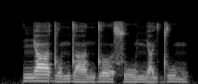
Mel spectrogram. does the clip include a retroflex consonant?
no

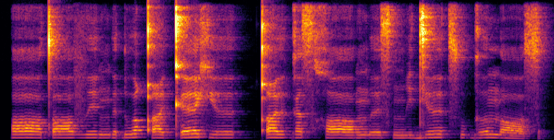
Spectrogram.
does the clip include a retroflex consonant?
no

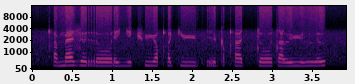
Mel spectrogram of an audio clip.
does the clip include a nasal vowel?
no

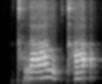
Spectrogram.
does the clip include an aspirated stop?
yes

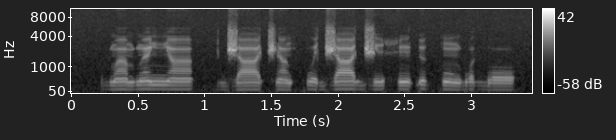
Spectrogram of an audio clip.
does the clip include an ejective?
no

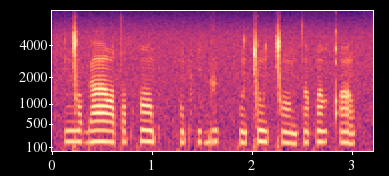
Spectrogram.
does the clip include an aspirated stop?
no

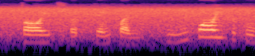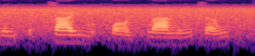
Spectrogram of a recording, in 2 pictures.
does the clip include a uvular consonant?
no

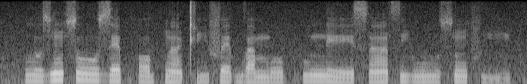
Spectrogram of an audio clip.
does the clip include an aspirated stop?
yes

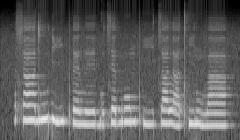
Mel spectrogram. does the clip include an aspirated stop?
yes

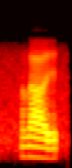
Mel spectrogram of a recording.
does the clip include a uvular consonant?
no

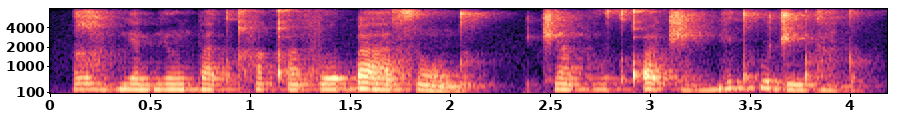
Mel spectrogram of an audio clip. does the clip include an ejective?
yes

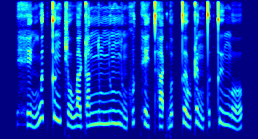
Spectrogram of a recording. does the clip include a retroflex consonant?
yes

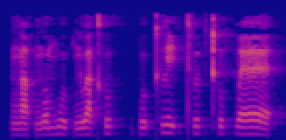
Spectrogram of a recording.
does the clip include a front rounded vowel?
no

